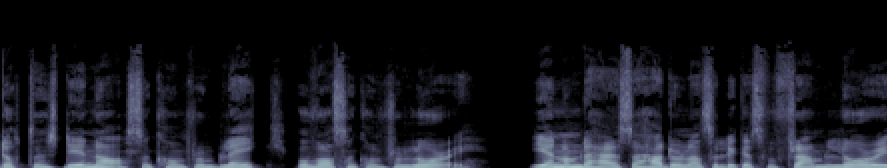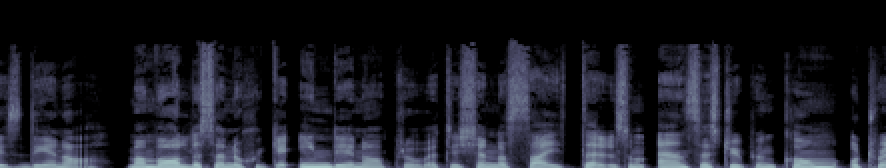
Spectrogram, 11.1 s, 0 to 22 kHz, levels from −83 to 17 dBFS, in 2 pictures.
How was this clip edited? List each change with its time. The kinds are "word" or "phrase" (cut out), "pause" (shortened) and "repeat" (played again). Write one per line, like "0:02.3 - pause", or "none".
0:03.0 - pause
0:06.2 - pause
